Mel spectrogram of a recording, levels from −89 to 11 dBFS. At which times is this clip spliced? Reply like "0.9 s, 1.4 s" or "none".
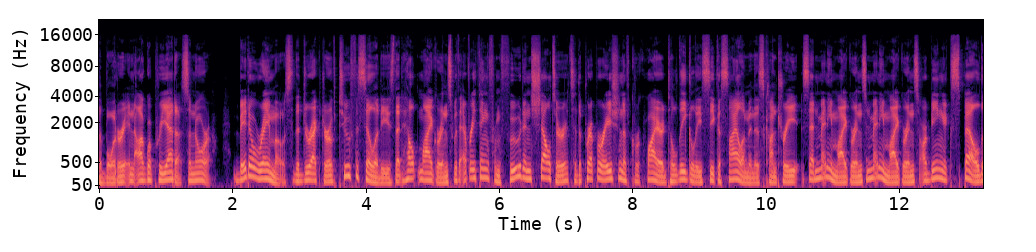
8.0 s, 11.5 s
